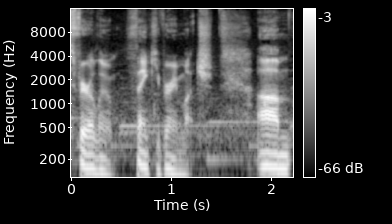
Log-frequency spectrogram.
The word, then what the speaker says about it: Pharloom: And yes, I know somebody in the comments pointed out to me that apparently there's a different pronunciation that um most everybody else uses. I'm sticking with Fairloom.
